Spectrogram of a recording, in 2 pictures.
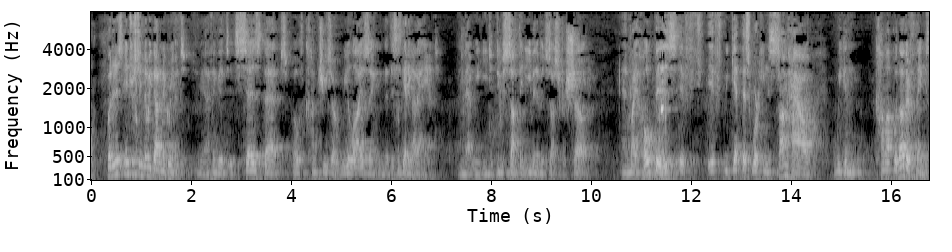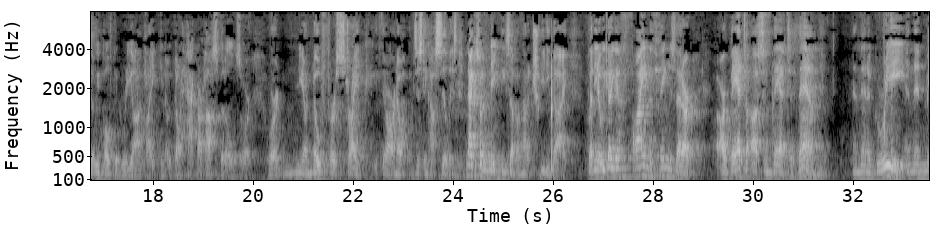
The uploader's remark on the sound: At a live recording of the podcast at IAPP’s Privacy.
